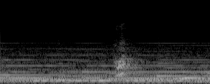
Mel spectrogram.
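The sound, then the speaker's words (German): A dog barks once in the distance at night in a city, a short, faint woof over a steady low droning hum, with no one speaking. “Weiter entfernt ist das Bellen eines Hundes zu hören.”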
